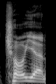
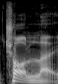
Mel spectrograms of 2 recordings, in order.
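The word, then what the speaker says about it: cholla: Adesso capiremo perché, cioè perché la parte del jumping, choya non lo so dire, so solo che si scrive C-H-O-L-L-A e quindi si legge choya se leggete la doppia L alla spagnola come previsto, altrimenti potete leggere ciolla, e se magari siete del sud vi fa ridere perché assomiglia a qualcos'altro.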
